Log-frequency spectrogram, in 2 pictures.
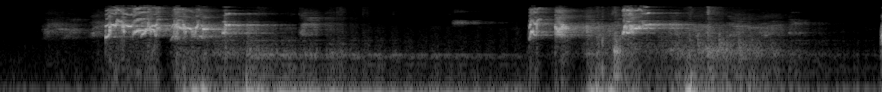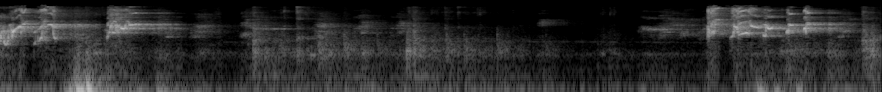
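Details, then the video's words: Green Fischer's lovebird pair chirping: bursts of harsh, high, buzzy chatter in the upper range, each about half a second long, repeated every one to two seconds with quiet gaps between, plus faint low thumps. "Lovebird singing & chirping sounds -Green Fischer Pair -طيور الحب"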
